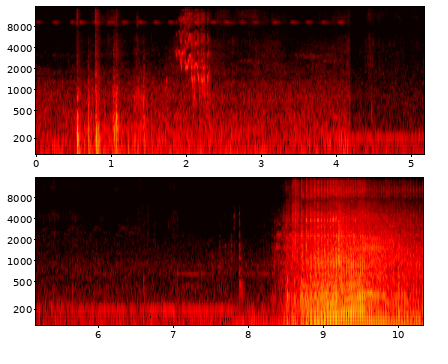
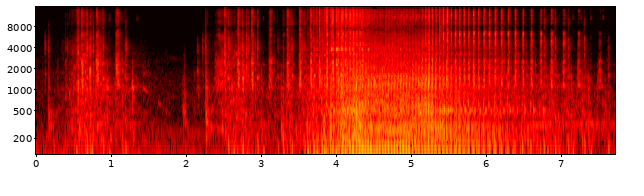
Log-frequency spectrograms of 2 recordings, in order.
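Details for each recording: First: Husqvarna walk-behind trimmer after carburetor cleaned and reinstalled: small engine fires and climbs to a smooth steady buzz; runs normally after fix of no-start. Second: Husqvarna walk-behind trimmer that won't start with gas in tank: cranks, catches on fuel sprayed into carburetor throat, revs a few seconds then sags away; fuel not getting through, a fuel or carburetor problem.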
